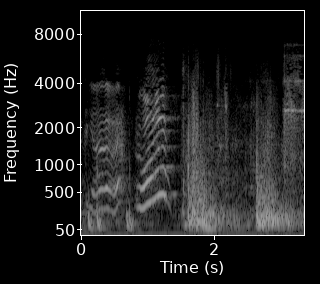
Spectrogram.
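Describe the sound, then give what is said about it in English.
A strained, wavering voice grunts briefly while lifting a statue bust of Caesar back onto its pedestal, then the bust crashes to the floor with a loud thud, followed moments later by a second booming impact. “Set Caesar up in the next alley. Mr. Conklin's got another shot coming.”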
